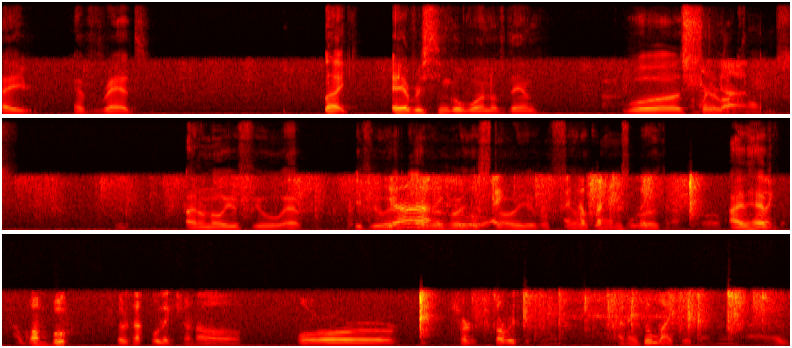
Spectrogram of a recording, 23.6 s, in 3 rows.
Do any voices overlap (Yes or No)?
Yes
